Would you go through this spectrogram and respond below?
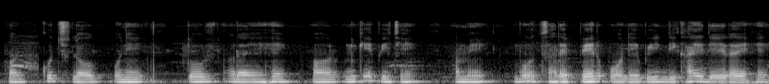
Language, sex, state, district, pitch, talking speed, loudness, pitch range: Hindi, male, Uttar Pradesh, Varanasi, 120 Hz, 165 wpm, -18 LUFS, 110-125 Hz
